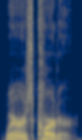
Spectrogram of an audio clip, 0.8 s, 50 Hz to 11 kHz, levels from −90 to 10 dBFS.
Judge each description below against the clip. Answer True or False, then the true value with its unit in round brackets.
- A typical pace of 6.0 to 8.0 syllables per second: True (6.4 syllables/s)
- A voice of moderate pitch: True (170 Hz)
